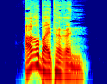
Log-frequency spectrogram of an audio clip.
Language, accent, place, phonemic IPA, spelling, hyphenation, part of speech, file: German, Germany, Berlin, /ˈaʁbaɪ̯təʁɪn/, Arbeiterin, Ar‧bei‧te‧rin, noun, De-Arbeiterin.ogg
- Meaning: 1. female laborer, worker 2. worker bee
